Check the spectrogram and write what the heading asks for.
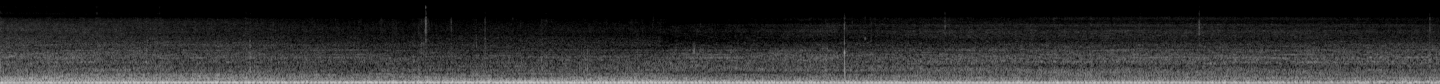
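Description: Vehicle engine idling: a steady, unchanging low rumble.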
